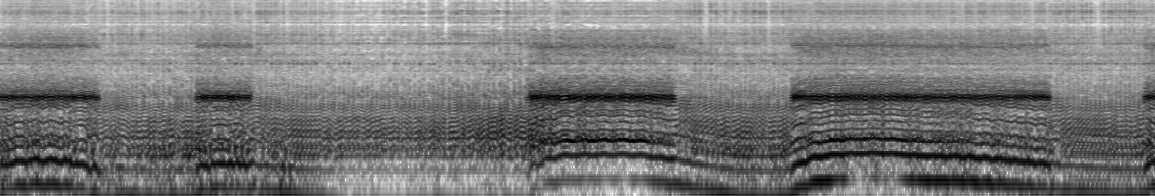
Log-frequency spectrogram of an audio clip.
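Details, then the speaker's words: Free curbside Bolens two-stroke string trimmer after reconnecting a detached throttle cable: buzzes and surges between two speeds, never reaching full speed; owner plans to adjust the single carburetor fuel screw with a single-D tool. "ah so it started and ran but it's not getting close to full speed now to try and solve the problem i want to try adjusting the carburetor's fuel adjustment screw"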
